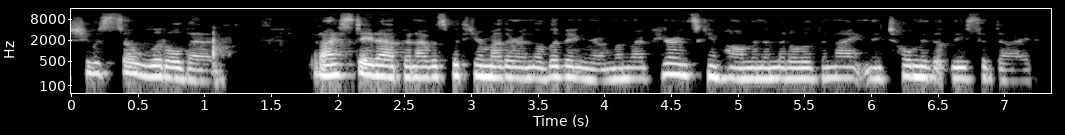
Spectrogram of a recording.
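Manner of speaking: usual speaking voice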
